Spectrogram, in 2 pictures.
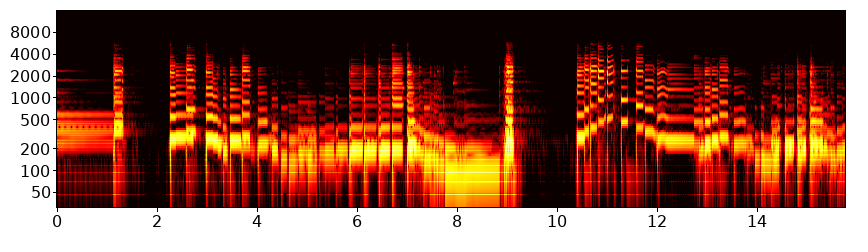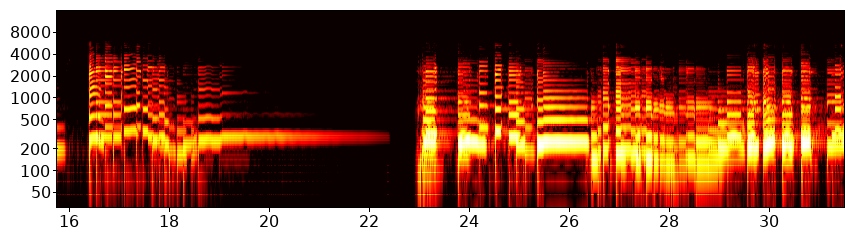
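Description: Yamaha Revstar RSS02T electric guitar played through a close-miked 1965 Fender Deluxe Reverb amp, in short phrases of single notes and chords with brief pauses; one note is held and fades out about 19 to 22 seconds in. Up to then it plays on its neck pickup with the new wiring; from just before 23 seconds a fresh passage follows in the stock wiring's neck-plus-phase-shifted-bridge setting with the boost off.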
